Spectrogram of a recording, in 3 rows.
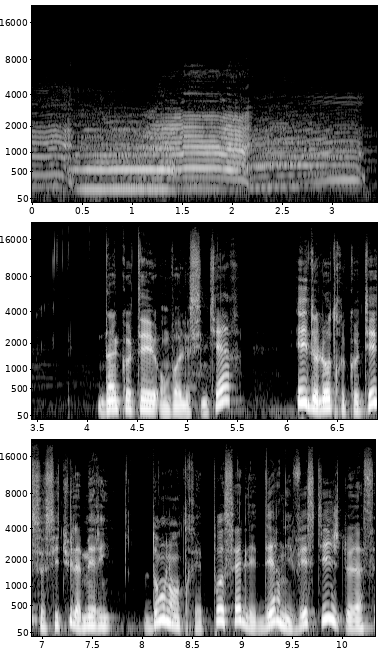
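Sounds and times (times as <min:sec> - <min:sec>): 
cows mooing in pastures surrounding a church site: 0:00.0 - 0:03.7
speech: 0:04.1 - 0:10.3.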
